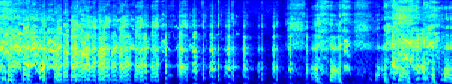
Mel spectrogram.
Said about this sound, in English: I should have had access to the mute button when I cough, but I didn't.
